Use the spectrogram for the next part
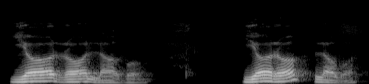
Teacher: अब इसमें र को लुंठित वर्ण कहते हैं, ल को पार्श्विक वर्ण भी कहते हैं। वर्ग, य का तालव्य, र का वर्त्स्य, ल का वर्त्स्य, व का दंतोष्ठ। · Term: अंतस्थ व्यंजन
